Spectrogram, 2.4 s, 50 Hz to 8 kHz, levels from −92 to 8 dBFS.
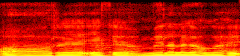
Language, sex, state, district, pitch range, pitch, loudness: Hindi, male, Bihar, Darbhanga, 120-125 Hz, 125 Hz, -14 LUFS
